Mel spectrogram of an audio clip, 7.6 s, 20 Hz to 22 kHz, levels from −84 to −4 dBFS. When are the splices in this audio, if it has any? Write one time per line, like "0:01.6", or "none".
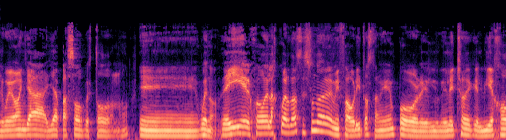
0:02.0

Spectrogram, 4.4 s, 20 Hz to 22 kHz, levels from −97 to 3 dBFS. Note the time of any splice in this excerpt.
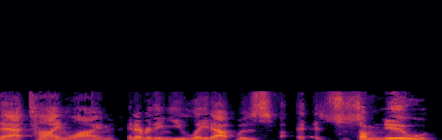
0:01.2

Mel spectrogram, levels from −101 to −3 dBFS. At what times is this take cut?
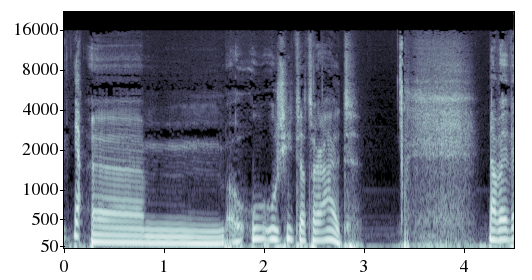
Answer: none

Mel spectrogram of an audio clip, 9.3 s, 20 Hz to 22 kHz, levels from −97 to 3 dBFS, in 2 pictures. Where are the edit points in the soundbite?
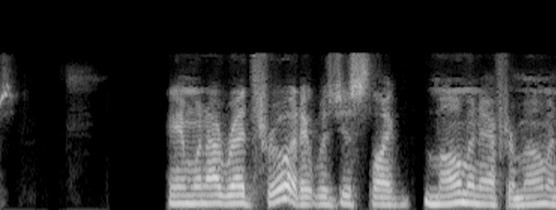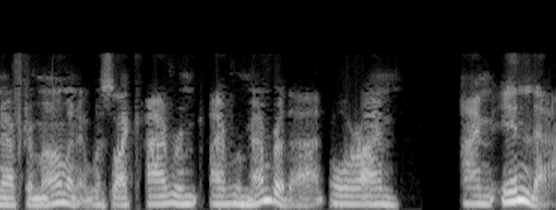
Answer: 0:03.5

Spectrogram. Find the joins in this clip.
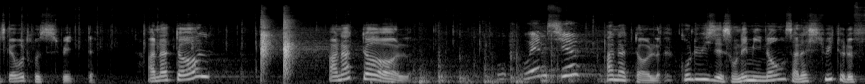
none

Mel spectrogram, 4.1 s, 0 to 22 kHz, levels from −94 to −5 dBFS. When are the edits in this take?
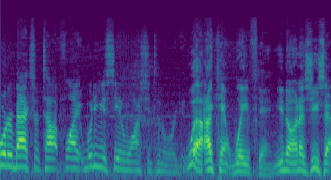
0:02.5
0:03.2

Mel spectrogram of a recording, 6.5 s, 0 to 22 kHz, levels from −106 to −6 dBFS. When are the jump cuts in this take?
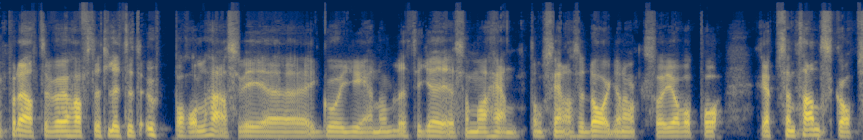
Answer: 0:01.8

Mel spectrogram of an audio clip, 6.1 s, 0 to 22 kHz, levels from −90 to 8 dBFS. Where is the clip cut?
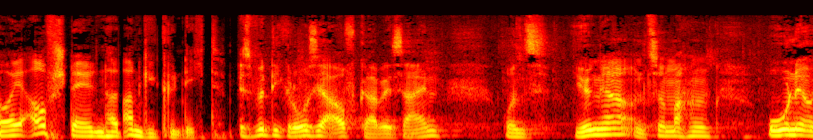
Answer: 0:00.9
0:04.8

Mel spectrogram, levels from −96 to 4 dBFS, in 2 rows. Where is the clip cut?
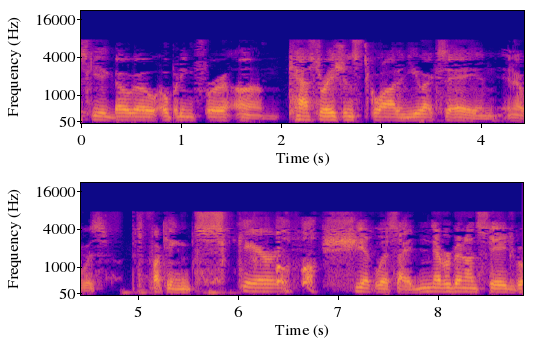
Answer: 0:02.1

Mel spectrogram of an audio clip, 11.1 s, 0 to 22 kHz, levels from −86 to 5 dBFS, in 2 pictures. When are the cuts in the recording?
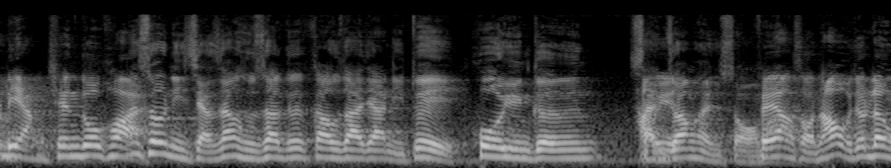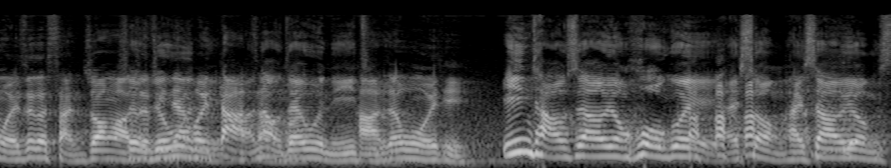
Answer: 0:02.9

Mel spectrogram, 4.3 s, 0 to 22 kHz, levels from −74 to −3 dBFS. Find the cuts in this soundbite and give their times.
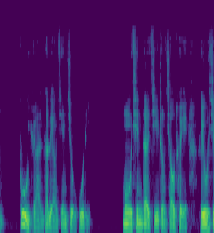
none

